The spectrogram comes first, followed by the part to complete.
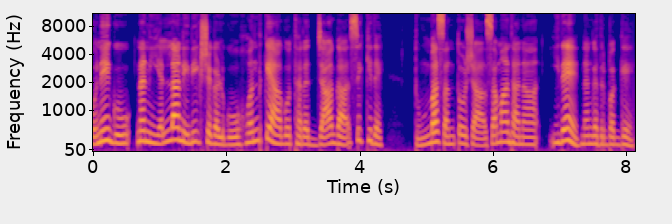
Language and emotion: Kannada, happy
